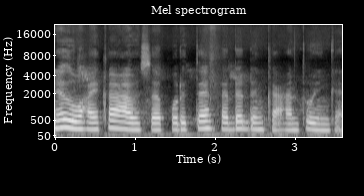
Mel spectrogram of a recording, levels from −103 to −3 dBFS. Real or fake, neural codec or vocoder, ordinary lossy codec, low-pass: fake; vocoder, 44.1 kHz, 128 mel bands, Pupu-Vocoder; none; none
